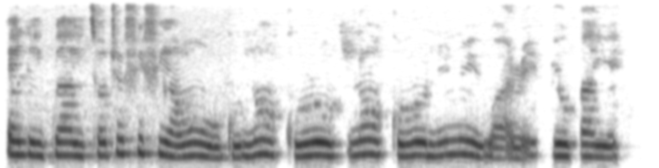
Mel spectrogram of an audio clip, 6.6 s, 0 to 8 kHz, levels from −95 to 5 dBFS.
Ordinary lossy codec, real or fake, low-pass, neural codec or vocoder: none; real; 7.2 kHz; none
